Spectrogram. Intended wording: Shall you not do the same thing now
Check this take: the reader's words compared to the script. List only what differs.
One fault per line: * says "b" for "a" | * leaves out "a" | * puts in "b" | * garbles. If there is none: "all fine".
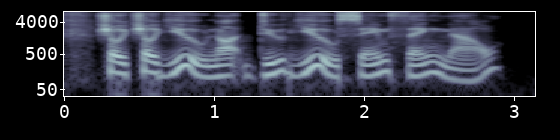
* puts in "shall"
* says "you" for "the"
